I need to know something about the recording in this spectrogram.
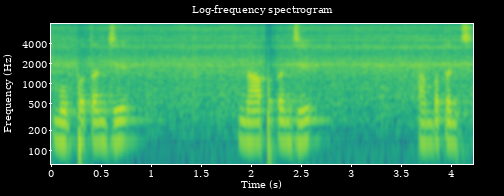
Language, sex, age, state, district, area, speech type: Malayalam, male, 18-30, Kerala, Wayanad, rural, spontaneous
